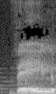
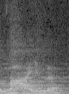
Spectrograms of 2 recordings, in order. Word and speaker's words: Weil: Weil pronuncia la francese, Weil perché la sua è una famiglia ebrea, e quindi un cognome che probabilmente all'inizio si sarebbe pronunciato Weil, come dicono ancora oggi in Germania, ma appunto nasce e vive in Francia.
